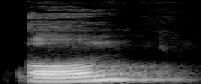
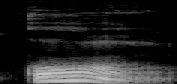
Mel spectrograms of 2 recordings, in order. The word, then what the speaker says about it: Om: The Om is constituted of 3 letters: A, U, Ma. A, U, Ma. So these 3 together, combined together, it doesn't make it makes Om.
